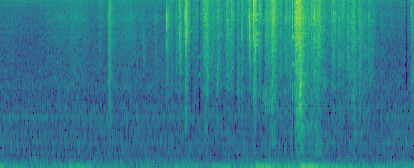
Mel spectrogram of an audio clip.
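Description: Trading cards and rigid plastic card holders being handled on a tabletop: a run of light clicks and taps, with a louder cluster about three seconds in.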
